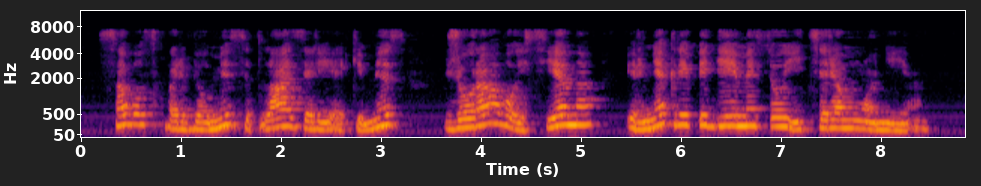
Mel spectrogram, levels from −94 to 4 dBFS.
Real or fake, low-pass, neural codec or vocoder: real; 7.2 kHz; none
